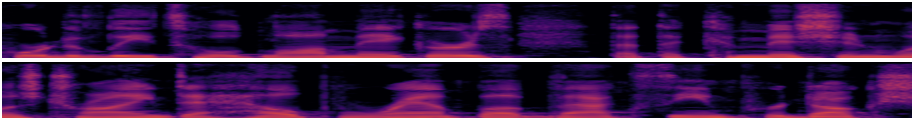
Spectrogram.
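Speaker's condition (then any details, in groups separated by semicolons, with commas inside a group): No condition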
